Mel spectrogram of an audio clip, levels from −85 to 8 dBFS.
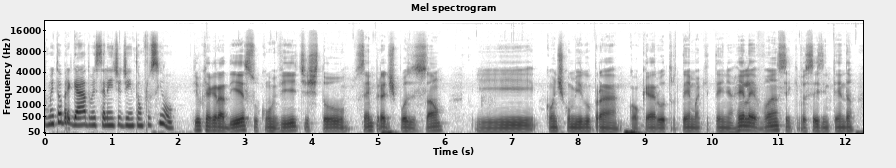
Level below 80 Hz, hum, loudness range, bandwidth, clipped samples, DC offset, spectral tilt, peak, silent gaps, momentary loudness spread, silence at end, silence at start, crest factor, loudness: -34 dBFS; none; 4 LU; 15.5 kHz; under 0.1%; under 0.1%; -5 dB/octave; -2 dBFS; none; 10 LU; 0 s; 0 s; 18 dB; -19 LUFS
